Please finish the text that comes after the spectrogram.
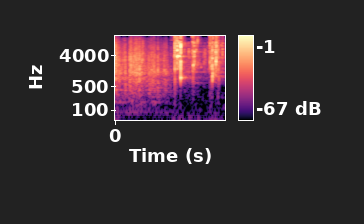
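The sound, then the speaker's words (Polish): An egg drops into a jar partly filled with water, as a method of peeling the egg, with a sharp glassy clink and splashy plop, followed by a softer second splash, over a low background hiss. “Ostatnie dwie metody to słoik w części wypełniony wodą, do którego włożymy jajko.”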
